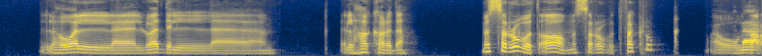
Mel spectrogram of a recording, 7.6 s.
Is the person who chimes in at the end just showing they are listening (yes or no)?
no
